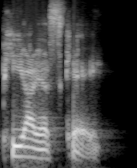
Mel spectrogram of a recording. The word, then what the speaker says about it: PISK: It's a remix by P.I.S.K. – Nice. – Yeah, that's such a killer remix. I open my sets with that one. – I think it's pronounced Pisk.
